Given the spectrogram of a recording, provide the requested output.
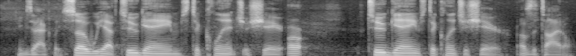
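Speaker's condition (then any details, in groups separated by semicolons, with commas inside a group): No condition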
